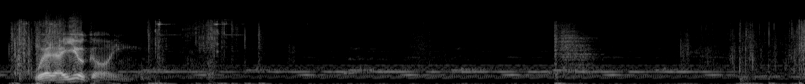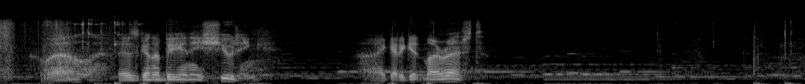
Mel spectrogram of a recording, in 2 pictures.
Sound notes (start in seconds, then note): none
